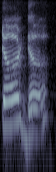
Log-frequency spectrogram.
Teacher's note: We are saying ter, de are alveolar plosives because alveolar is the place of articulation and plosive is the manner of articulation. We know that for both ter and de, it is the blade of the tongue which comes into contact with the alveolar ridge, causing a complete closure. · for both ter and de, it is the blade of the tongue which comes into contact with the alveolar ridge, causing a complete closure. Because it's a complete closure, the air escapes with an explosion, and that is why they're called plosive sounds.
